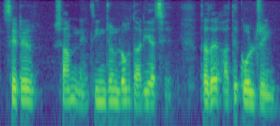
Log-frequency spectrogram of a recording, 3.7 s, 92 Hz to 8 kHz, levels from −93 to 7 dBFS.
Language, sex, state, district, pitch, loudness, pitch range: Bengali, male, West Bengal, Alipurduar, 110 Hz, -17 LUFS, 100-115 Hz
